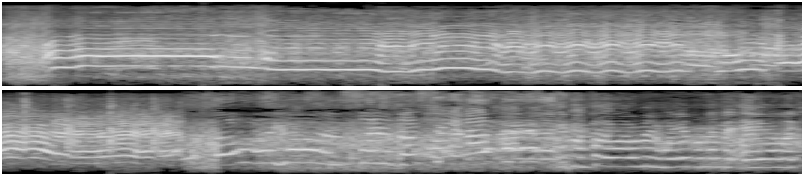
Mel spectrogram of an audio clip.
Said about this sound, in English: It was reason to cheer on airplanes around the country and for some impromptu celebrating.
